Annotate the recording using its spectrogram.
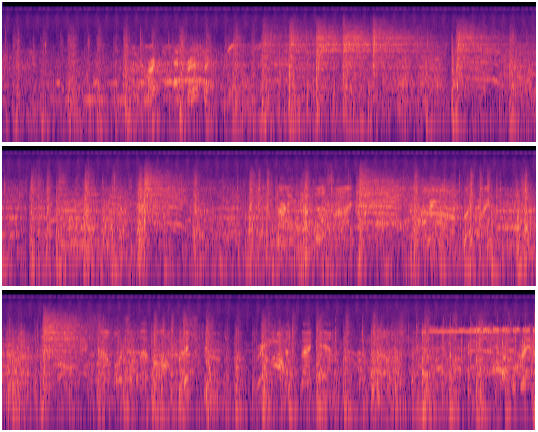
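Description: Music with brass and drums mixed with crowd voices throughout. A steady high whistle sounds near the end as the play is stopped, a referee's whistle.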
